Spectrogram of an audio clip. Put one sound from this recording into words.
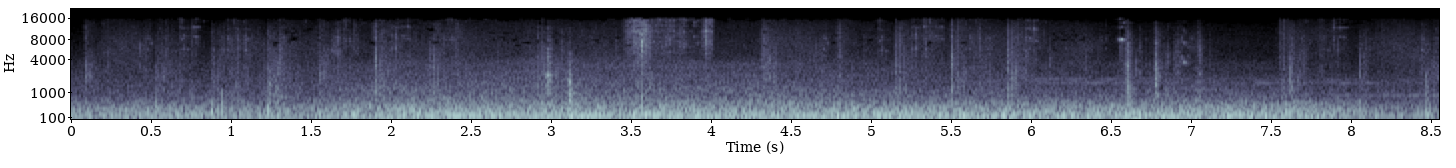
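Footsteps crunch on gravel and rubble.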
